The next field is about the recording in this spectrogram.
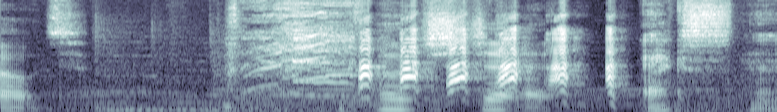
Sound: wheezy laughter

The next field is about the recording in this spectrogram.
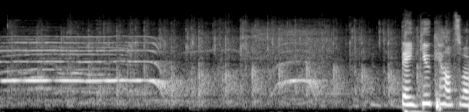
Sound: audience applauding

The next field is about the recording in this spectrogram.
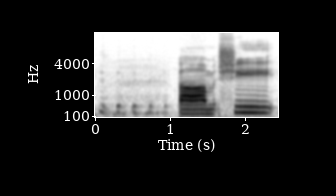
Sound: laughter

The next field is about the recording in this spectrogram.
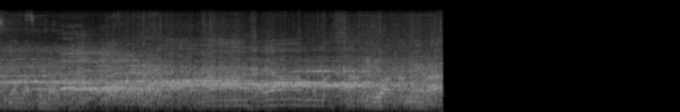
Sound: applause

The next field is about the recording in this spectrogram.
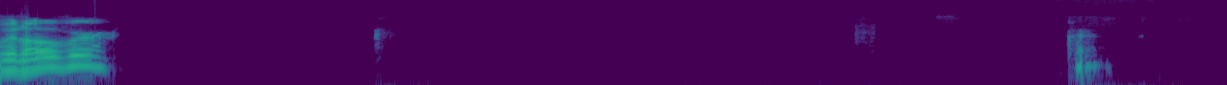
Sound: silence

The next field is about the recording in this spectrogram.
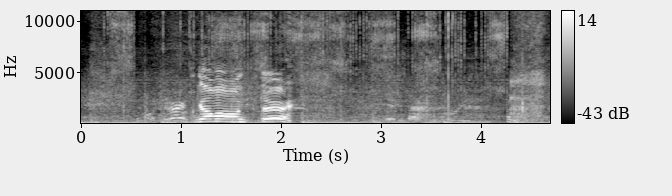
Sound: reeling noises

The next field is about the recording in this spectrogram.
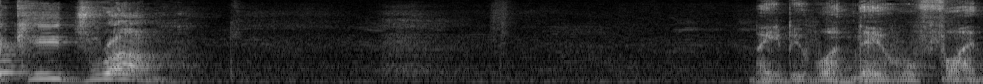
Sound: silence

